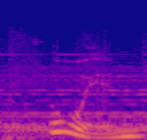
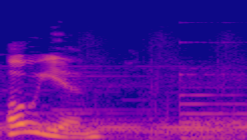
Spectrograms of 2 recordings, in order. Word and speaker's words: Oyen: Town of Victoria, called Uwin, pronounced Oyen. Oh, it's Oyen, is hitting 48 Celsius.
